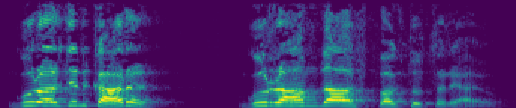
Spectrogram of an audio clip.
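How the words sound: The pause comes right after 'ghar'.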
